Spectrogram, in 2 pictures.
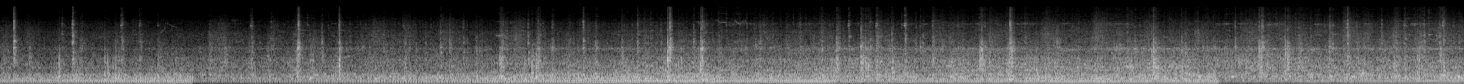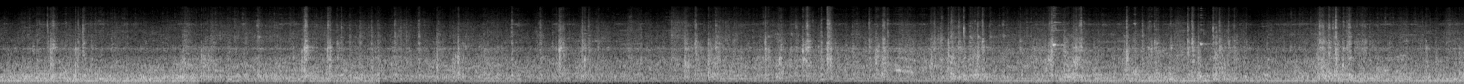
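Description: A 15-inch gauge miniature railway train running, heard from an open passenger coach: wheels clicking and rattling over the rails, with a steady engine hum from the locomotive ahead that changes pitch a few times.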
